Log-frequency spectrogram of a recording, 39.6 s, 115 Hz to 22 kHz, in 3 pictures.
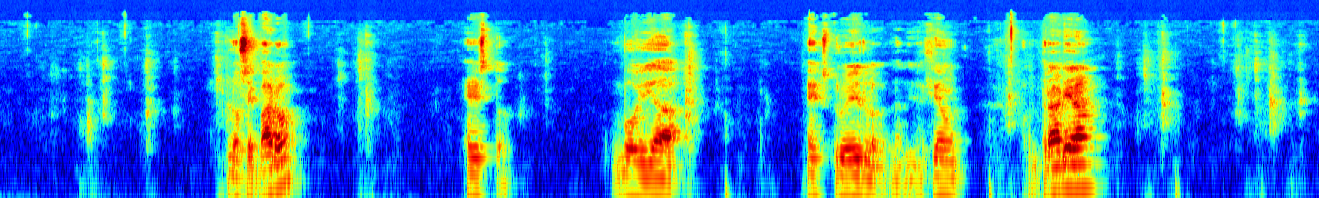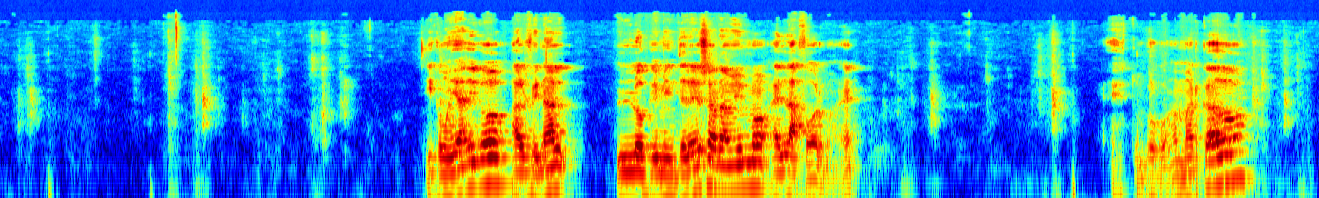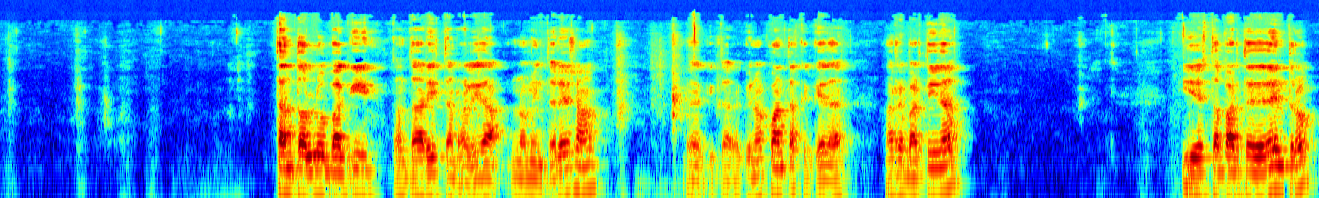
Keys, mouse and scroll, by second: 0.4 right click, 0.8 2, 1.2 alt+right click, 2.2 v, 2.5 right click, 3.1 right click, 3.6 l, 10.0 shift+click, 10.1-12.3 middle drag, 11.4 ctrl+r, 12.3 right click, 12.6 ctrl+z, 14.8 click, 15.0-16.9 ctrl+middle drag, 16.3 3, 16.9 alt+right click, 20.2 g, 21.2 click, 21.4-24.7 middle drag, 23.6 ctrl+r, 24.7 click, 24.8-28.0 ctrl+middle drag, 28.0 alt+right click, 29.2 alt+shift+right click, 29.8 alt+shift+right click, 30.0 alt+shift+right click, 31.3 alt+right click, 32.0 alt+shift+right click, 32.3 alt+shift+right click, 33.0 ctrl+x, 33.4-39.3 shift+middle drag, 38.5 3, 39.3 right click.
